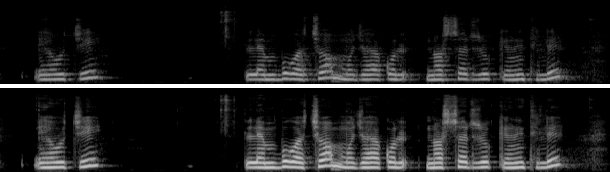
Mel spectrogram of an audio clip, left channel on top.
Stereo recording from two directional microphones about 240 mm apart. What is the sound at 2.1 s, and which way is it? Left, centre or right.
A woman's voice, right.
